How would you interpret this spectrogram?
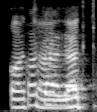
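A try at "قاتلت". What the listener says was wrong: Qatalat. If you don't make the qa part long and say qatalat, actually means she murdered. But qatalat means she fought.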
